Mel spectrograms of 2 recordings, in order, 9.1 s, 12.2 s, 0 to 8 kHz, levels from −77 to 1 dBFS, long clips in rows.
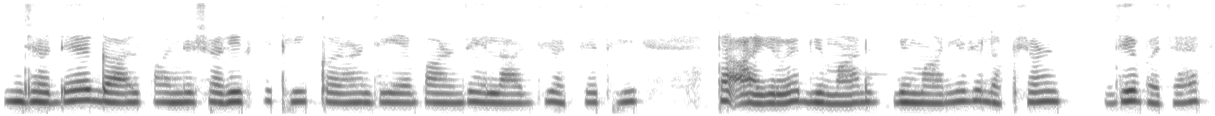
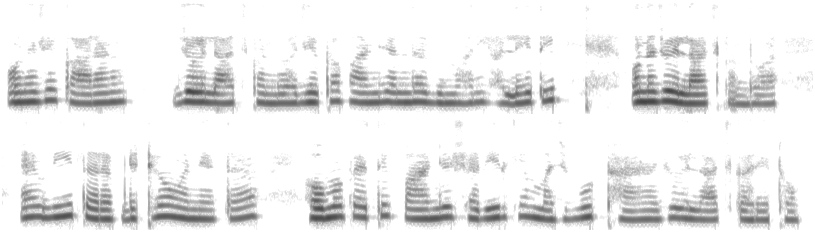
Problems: none marked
